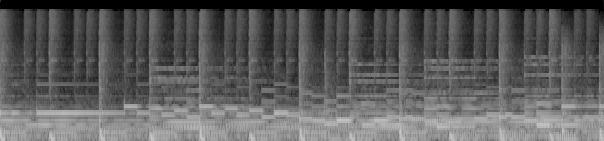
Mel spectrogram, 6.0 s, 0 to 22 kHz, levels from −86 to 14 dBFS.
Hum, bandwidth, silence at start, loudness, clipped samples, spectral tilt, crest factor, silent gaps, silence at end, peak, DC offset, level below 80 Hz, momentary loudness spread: none; 17 kHz; 0 s; -19 LUFS; under 0.1%; -6 dB/octave; 18 dB; none; 0 s; 0 dBFS; 0.2%; -28 dBFS; 3 LU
